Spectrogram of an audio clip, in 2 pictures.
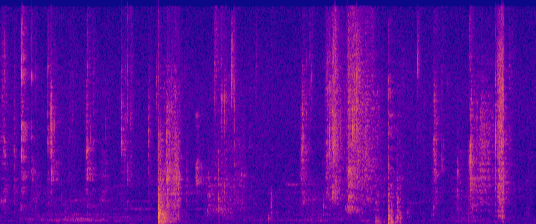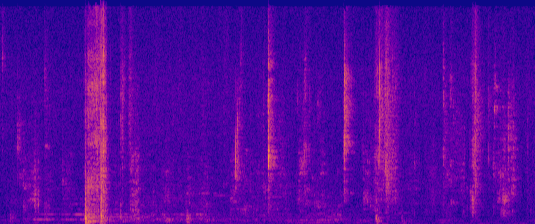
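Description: Tableware sounds at a meal: clay cups and plates knocking and clinking on a wooden table among the small clicks of eating samosas, with three much louder knocks spread through.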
